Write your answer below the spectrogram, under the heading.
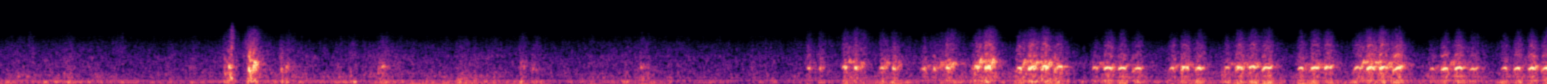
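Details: Pet guinea pig in a good mood, chattering contentedly in its favourite bed with a soft 'hoyo hoyo' sound. It is quiet at first with a single click, then from mid-clip gives a steady run of short, soft, rhythmic notes about twice a second over a low hum.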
